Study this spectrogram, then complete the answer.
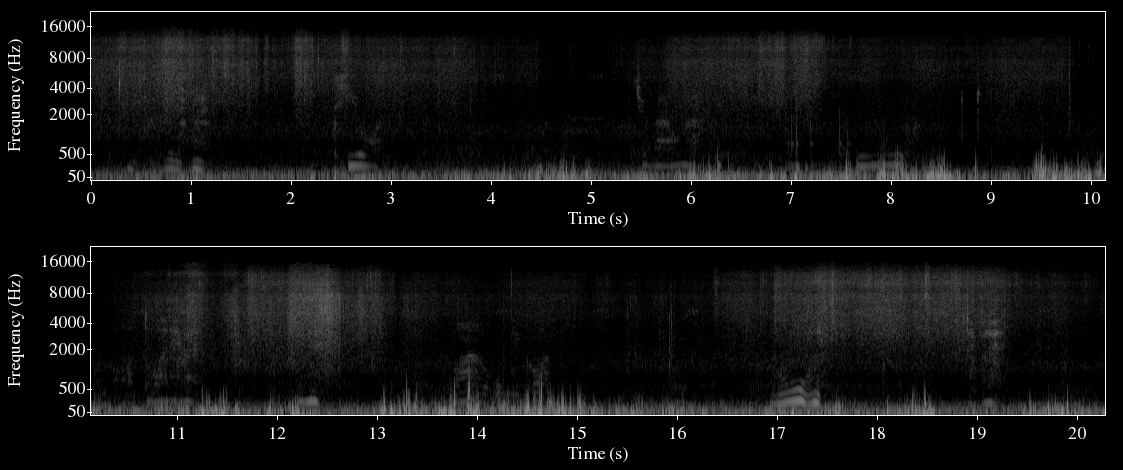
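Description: Gloved hands rustle through dry straw.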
